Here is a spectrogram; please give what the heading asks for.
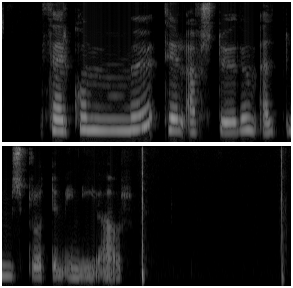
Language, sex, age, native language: Icelandic, female, 11, Icelandic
